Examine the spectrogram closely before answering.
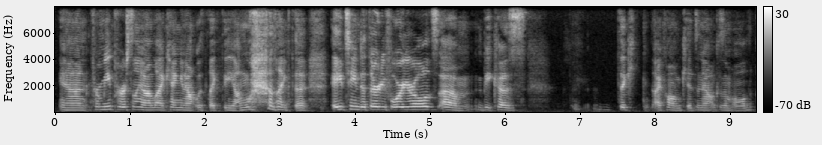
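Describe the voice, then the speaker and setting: A middle-aged woman talks in a somewhat low voice, hoarse from being sick. She tells her own story in a loose, conversational vlog style. Her delivery is frank and informal, with mild cursing. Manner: candid, informal, mildly profane. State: hoarse from a recent illness. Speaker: vlogger. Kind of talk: casual personal storytelling.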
